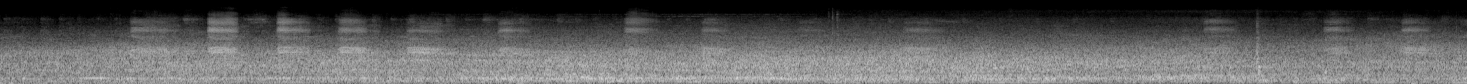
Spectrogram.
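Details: A newly fledged crow at a balcony bird table begs its parent for food with harsh, nasal, repeated caws in quick runs of several calls, pausing, then starting again, over steady road traffic roar.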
